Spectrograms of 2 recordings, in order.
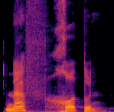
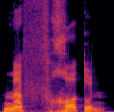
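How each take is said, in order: No difference in how they are said.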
